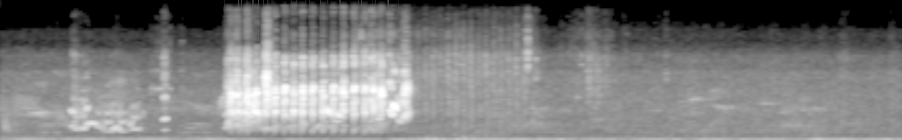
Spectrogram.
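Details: Budgerigars during early morning feeding, with a few soft warbles and then a dense, loud burst of rapid scratchy chatter lasting over a second, fading into quieter twitters against a constant low hum.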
